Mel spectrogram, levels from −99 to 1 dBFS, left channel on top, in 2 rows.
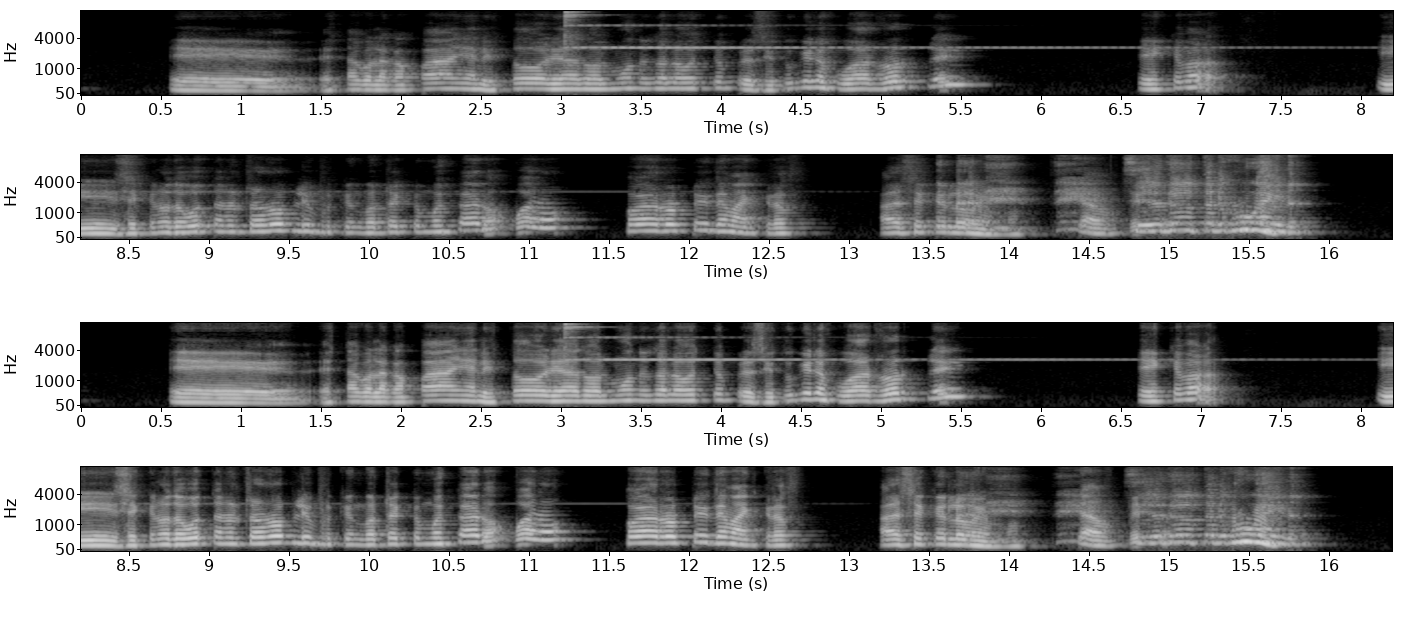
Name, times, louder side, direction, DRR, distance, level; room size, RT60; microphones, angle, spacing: voice 1, 0.6-5.5 6.6-7.1 8.1-11.3 11.6-12.7 13.2-14.1 14.4-15.0 15.4-15.7, right 4 dB, 75° right, 0.4 m, -27 dB
sound 1, 3.0-9.6, right 2 dB, 5° right, 1.0 m, -42 dB
voice 2, 13.7-15.8, left 2 dB, 60° left, 1.7 m, -33 dB
7.5 x 3.8 x 3.7 m
head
